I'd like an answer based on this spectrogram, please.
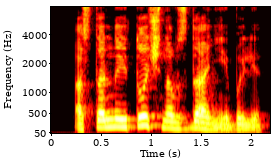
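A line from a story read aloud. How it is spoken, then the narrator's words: Plain. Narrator (Russian): спросил я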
